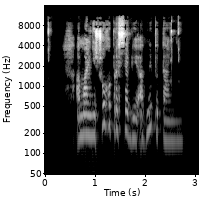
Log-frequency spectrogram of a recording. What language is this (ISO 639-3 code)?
bel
